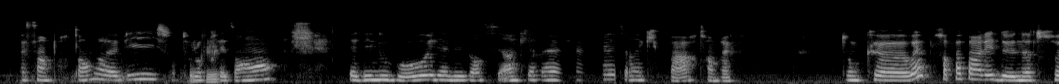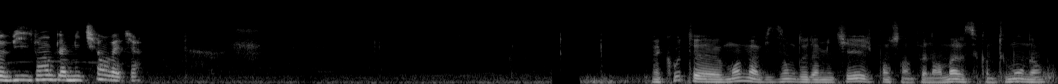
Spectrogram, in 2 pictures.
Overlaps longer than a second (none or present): none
